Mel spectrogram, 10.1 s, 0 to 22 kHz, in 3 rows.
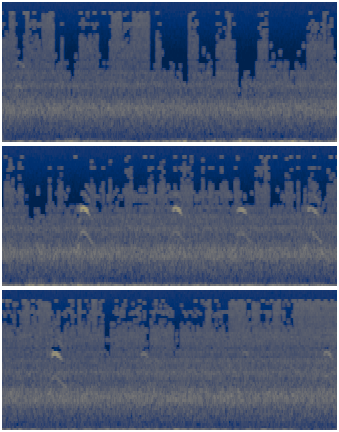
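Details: Begging young bald eagle, female, with her father on a gnarly tree at Two Harbors, Catalina, 30 June 2021: a run of high, slurred squees from about the middle onward, spaced roughly a second apart, over a constant rushing background.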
